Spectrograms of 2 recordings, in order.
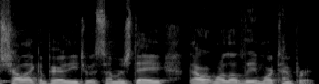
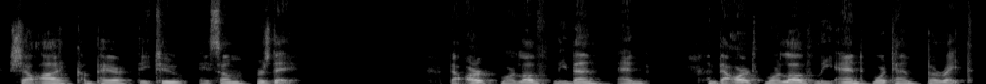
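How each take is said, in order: First: Rushed flat reading of Shakespeare; hurried careless verse reading; wrong reading. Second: Slow, short-long meter, stressing "I" in "Shall I compare"; measured da-DUM verse rhythm; iambic reading. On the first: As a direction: rattle off "Thou art more lovely and more temperate" too fast with no meter. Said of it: "But that's not the right way to read it". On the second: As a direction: read it in iambic pentameter, "Shall I com-PARE thee TO a SUM-mer's DAY". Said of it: "these first lines are to be read like this". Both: Shown as a demonstration.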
